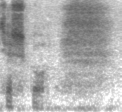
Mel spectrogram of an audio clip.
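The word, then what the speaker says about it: Šeško: to Elvis it's um it's actually cesco's chess guys um I must say that's the real pronunciation If You Are Slavic cheshko and uh that is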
